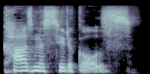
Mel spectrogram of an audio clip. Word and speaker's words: cosmeceuticals: correct me if I'm pronouncing this incorrectly, cosmeceuticals. Was that the correct pronunciation? – Yeah.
